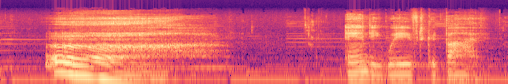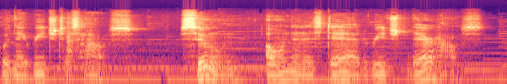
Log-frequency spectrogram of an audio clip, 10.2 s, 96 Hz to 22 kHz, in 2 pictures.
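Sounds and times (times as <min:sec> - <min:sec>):
speech: 0:00.4 - 0:01.0, 0:03.7 - 0:10.0
person yawning: 0:00.4 - 0:02.3.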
